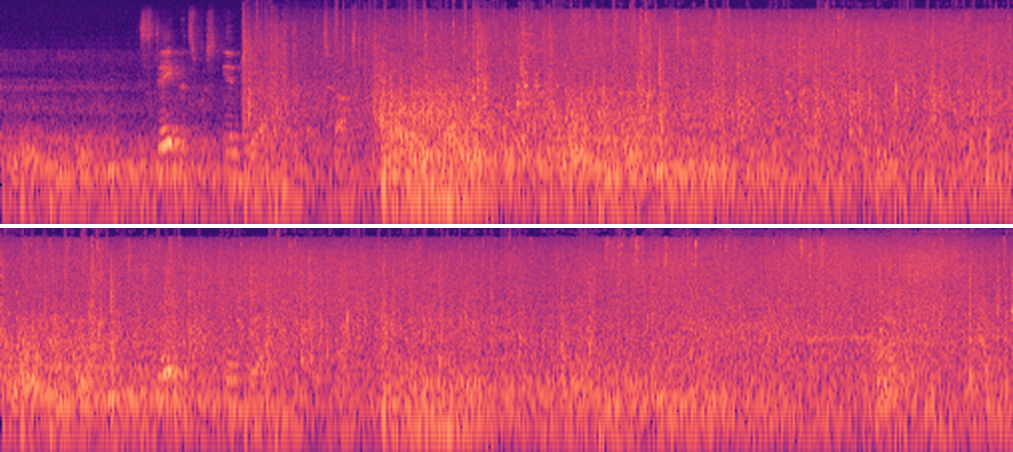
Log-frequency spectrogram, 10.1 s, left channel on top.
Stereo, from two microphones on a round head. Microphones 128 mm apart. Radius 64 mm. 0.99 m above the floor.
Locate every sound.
1.4 s a man speaking: 75° left (ahead or behind), 4 m; by 3.5 s 45° left (ahead or behind), 2.5 m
